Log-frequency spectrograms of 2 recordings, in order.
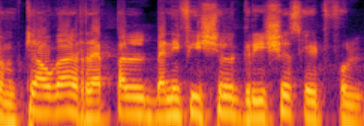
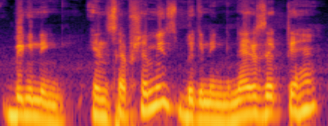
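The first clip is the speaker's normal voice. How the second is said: usual speaking voice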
